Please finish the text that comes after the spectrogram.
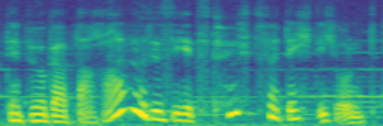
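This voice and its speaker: An actress playing an alluring, witty Parisian mistress in a German radio play, coquettish and ironic. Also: female voice, on the low side, wildly swooping pitch, a little fast, dark tone, faint music behind. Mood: teasing.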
